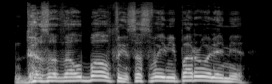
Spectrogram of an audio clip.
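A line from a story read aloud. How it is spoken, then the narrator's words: Laughing. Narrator (Russian): рассмеявшись, сказал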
